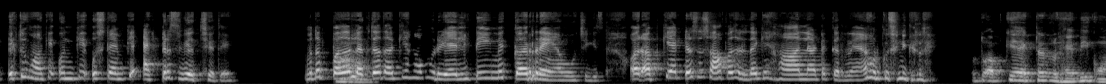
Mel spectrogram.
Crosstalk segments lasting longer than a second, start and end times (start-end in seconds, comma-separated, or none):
none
